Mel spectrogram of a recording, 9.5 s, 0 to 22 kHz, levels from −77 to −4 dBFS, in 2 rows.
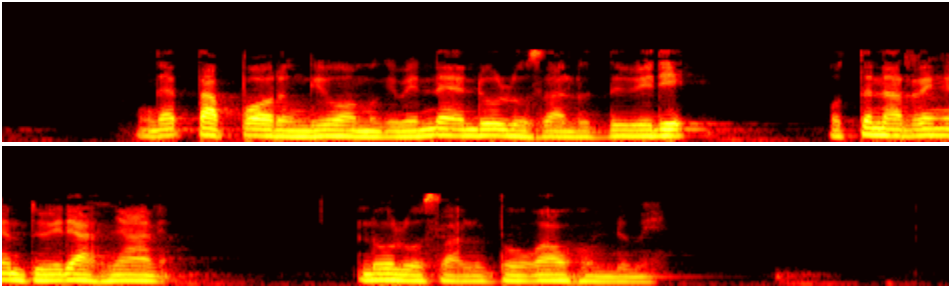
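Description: Speech runs dull and gurgling throughout, with nothing above 6.1 kHz and a coarse, granular grain, the heavy damage of likely MP2 compression at a rate fitting about 32 kbps. Unlike a plain low-pass filter, the upper sub-bands flicker on and off instead of rolling off smoothly.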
